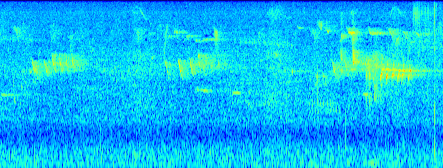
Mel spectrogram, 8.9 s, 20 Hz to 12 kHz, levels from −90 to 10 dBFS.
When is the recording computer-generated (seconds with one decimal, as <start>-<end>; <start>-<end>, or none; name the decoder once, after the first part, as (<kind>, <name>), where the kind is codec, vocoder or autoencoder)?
0.7-5.7 (vocoder, BigVGAN v2); 6.5-8.0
